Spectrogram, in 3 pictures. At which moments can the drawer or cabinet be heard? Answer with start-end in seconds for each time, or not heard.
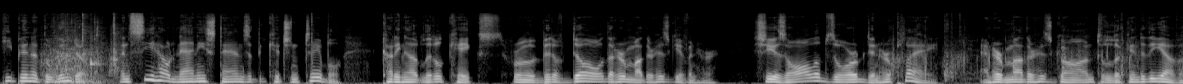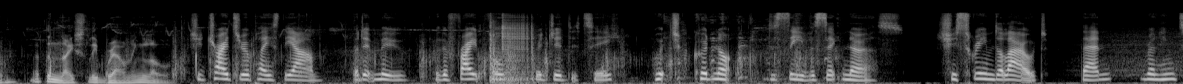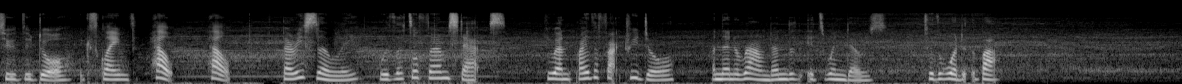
0.3-1.8, 16.7-17.3, 26.9-28.4.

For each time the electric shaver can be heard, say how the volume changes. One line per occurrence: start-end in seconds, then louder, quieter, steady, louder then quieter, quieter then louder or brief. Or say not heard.
not heard.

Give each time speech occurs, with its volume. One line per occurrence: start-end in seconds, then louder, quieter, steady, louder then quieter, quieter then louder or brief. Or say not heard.
0.0-33.6 steady.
